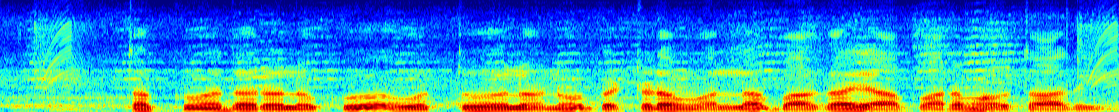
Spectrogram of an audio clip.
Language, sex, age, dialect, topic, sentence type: Telugu, male, 25-30, Southern, banking, statement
